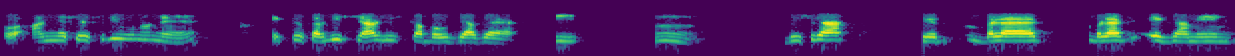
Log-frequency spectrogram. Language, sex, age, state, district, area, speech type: Urdu, male, 60+, Bihar, Madhubani, rural, conversation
